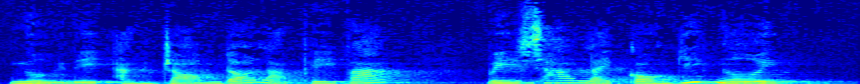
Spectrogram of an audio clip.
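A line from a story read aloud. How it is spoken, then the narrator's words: Plain. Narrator (Vietnamese): Bao Công hỏi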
